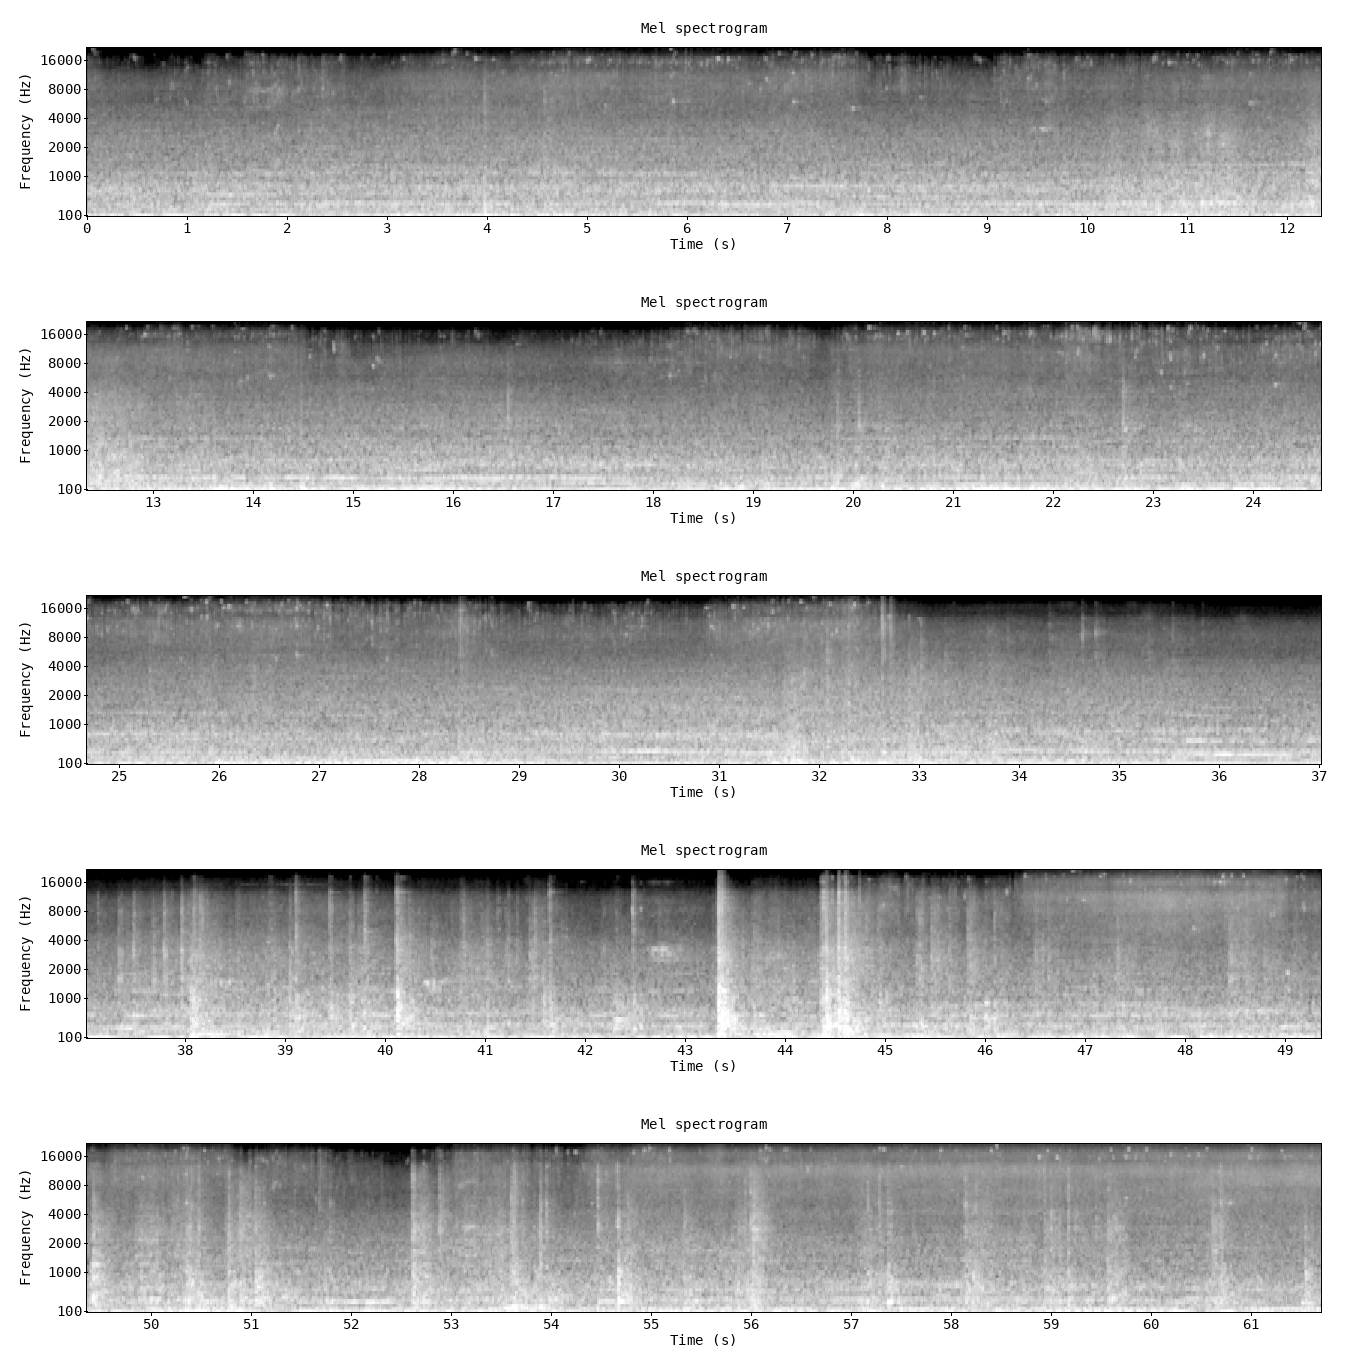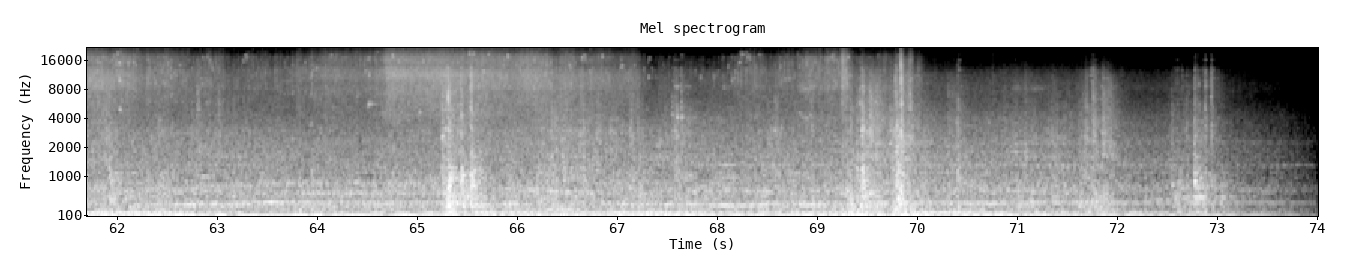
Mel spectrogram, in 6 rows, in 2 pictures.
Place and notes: Yongheng Rd., 永和區, New Taipei City - Road Construction
Road Construction, Workers quarrel between each other
Zoom H4n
